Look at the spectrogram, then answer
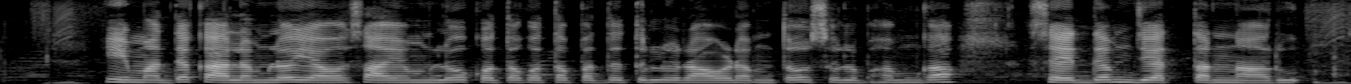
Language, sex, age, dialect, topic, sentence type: Telugu, female, 31-35, Central/Coastal, agriculture, statement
